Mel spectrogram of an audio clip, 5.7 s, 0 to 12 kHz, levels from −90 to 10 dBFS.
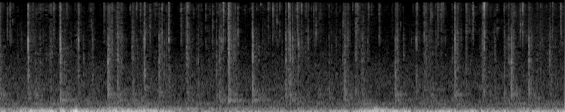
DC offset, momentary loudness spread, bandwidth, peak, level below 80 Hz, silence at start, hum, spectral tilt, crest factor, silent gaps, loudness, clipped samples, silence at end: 0.2%; 13 LU; 11.5 kHz; -4 dBFS; -28 dBFS; 0 s; none; -4 dB/octave; 22 dB; none; -34 LUFS; under 0.1%; 0 s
